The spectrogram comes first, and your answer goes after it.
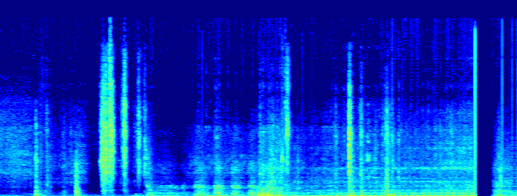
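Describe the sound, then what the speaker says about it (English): A car engine cranks and catches after a few clicks and a door sound, then settles into a steady, fairly close idle rumble that cuts off briefly near the end. "the car seemed to have started okay"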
